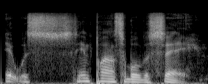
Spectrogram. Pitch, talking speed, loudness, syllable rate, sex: 110 Hz, 145 wpm, -18 LUFS, 4.4 syllables/s, male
